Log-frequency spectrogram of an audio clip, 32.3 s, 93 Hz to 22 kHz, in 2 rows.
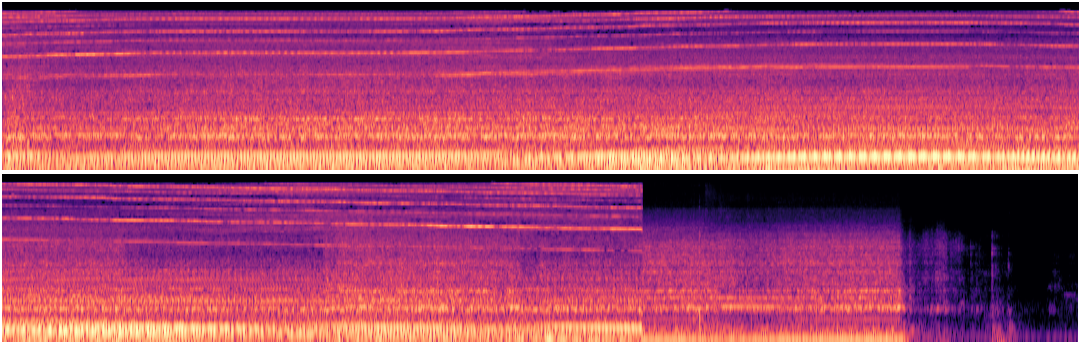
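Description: Kogan front-loading washing machine spinning its drum at high speed at the end of a quick wash. A high motor whine rises in pitch and then falls, over a steady low hum. The whine cuts off suddenly about 26 seconds in, a lower hum runs on as the drum coasts down, and the sound stops near the end.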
